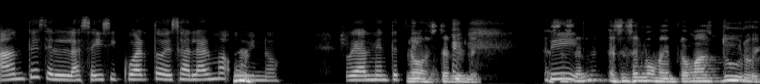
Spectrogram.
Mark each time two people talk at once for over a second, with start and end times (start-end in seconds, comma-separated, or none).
none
